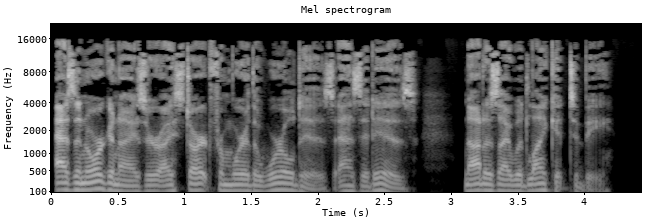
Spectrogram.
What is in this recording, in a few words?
default male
